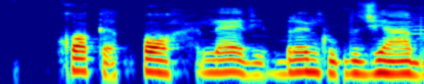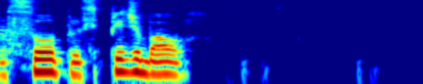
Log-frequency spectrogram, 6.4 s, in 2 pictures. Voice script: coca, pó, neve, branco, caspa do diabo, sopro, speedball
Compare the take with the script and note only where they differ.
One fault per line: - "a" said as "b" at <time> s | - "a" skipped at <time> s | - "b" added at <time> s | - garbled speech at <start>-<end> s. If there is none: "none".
- "caspa" skipped at 2.5 s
